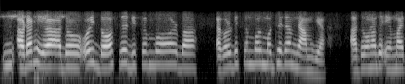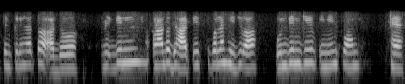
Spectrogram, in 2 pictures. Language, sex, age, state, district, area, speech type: Santali, female, 18-30, West Bengal, Purba Bardhaman, rural, conversation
